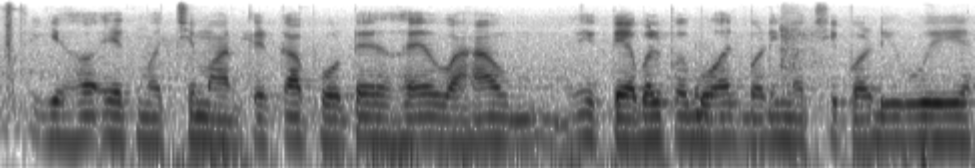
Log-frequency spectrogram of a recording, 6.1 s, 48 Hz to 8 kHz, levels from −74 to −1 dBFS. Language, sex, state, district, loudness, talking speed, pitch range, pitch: Hindi, male, Gujarat, Gandhinagar, -19 LUFS, 155 wpm, 110-115 Hz, 115 Hz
